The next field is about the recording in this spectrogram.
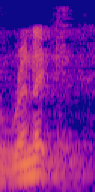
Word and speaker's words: Renwick: James Renwick, as we say. I think the Scottish pronunciation is Rennick. James Rennick, this Scottish covenanter, the last to officially die as a martyr.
